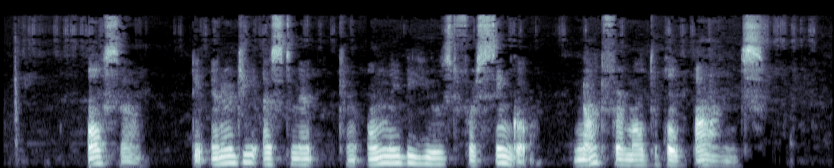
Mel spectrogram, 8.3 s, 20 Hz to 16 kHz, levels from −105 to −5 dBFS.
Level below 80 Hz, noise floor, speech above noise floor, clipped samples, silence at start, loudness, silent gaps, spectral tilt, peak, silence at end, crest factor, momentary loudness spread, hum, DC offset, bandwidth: -64 dBFS; -59 dBFS; 41 dB; under 0.1%; 0.9 s; -19 LUFS; none; -5.5 dB/octave; 0 dBFS; 0.7 s; 20 dB; 10 LU; none; under 0.1%; 11.5 kHz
